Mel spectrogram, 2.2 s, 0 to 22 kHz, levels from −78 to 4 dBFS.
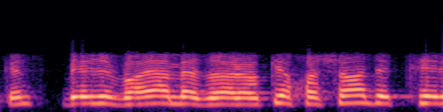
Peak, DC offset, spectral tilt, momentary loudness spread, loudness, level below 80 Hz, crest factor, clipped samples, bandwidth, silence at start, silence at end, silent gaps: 0 dBFS; under 0.1%; -9 dB/octave; 3 LU; -13 LUFS; -68 dBFS; 12 dB; under 0.1%; 3.9 kHz; 0.05 s; 0 s; none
